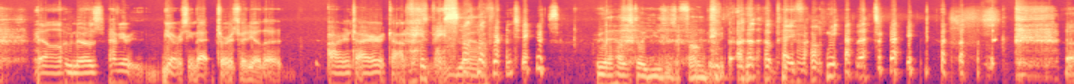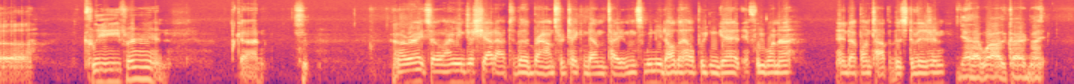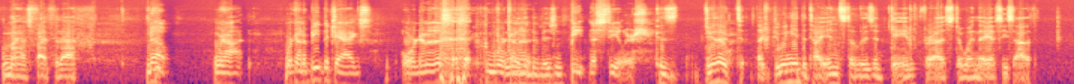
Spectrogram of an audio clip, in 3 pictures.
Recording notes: Sorry for the minor hum.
